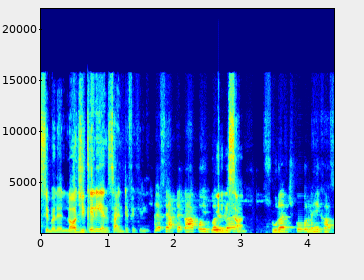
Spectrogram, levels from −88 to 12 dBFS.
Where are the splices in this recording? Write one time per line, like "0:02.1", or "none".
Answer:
0:01.7

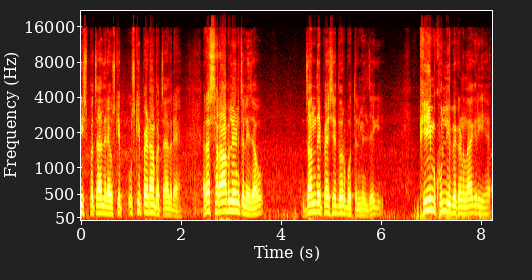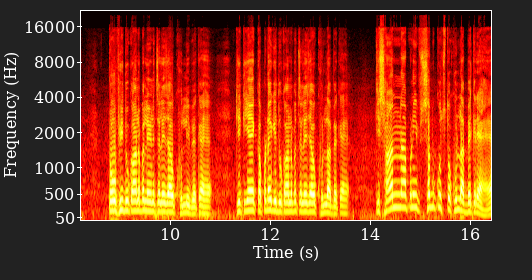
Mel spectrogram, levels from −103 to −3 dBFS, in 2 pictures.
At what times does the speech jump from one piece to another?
none

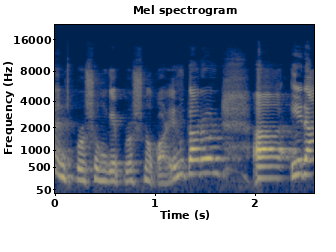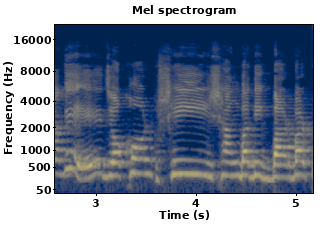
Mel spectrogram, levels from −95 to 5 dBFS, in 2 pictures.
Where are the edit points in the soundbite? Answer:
0:03.6

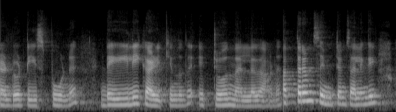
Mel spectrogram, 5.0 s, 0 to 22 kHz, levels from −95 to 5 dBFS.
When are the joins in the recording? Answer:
0:03.5

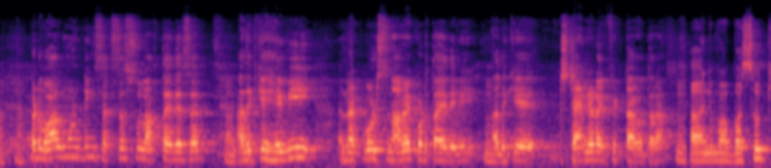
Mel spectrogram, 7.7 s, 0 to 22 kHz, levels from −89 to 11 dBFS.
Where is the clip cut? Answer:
0:06.7

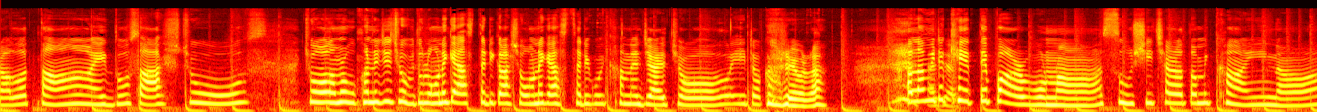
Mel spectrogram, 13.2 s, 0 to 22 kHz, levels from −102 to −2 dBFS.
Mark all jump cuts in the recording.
none

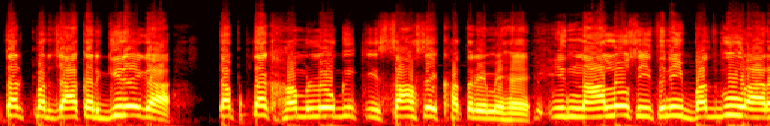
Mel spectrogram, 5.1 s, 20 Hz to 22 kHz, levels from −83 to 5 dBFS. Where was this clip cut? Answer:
0:03.6

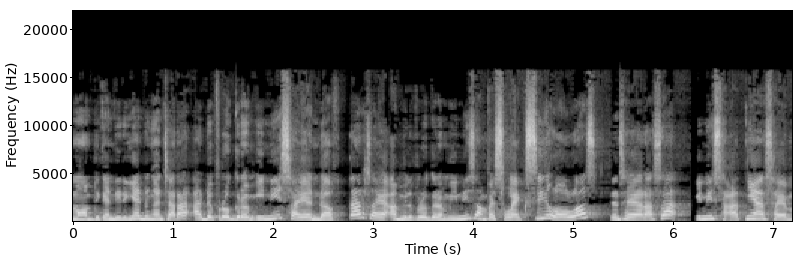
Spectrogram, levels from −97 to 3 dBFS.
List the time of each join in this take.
0:05.3
0:06.1

